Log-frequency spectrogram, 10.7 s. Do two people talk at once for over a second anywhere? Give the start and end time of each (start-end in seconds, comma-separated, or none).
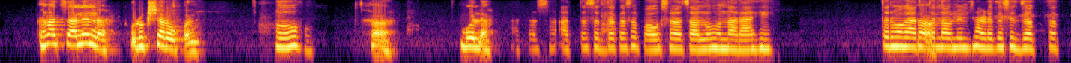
none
